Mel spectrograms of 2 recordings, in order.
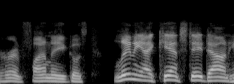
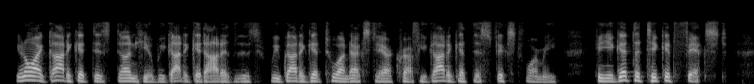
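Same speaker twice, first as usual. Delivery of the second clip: rough, gravelly, gravel-filled voice. Retelling overhearing a man at the Admirals Club counter, Peter Falk's gravelly voice. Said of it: "I heard this gravelly voice at the counter".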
